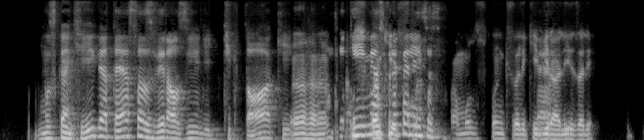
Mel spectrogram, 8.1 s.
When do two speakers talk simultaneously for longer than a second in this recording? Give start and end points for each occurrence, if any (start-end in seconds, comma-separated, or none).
3.6-5.5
